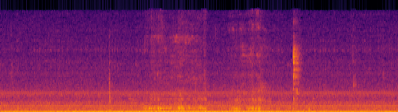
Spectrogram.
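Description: Slurping and eating of perilla buckwheat kalguksu noodles eaten with chopsticks, in rough patches about two to four seconds in, with a single click a little after four seconds, over a steady low hum.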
